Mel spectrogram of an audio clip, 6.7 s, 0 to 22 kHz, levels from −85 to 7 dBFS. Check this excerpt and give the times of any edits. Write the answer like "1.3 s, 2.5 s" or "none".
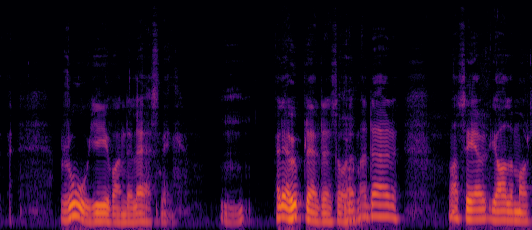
none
